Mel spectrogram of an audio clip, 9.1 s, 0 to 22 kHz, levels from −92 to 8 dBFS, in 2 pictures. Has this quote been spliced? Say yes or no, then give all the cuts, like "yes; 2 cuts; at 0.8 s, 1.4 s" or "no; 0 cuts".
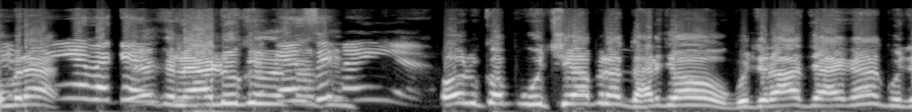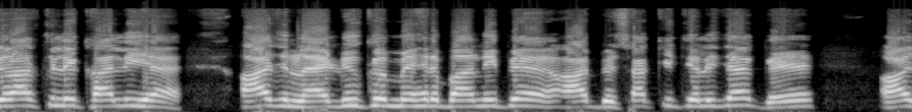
no; 0 cuts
